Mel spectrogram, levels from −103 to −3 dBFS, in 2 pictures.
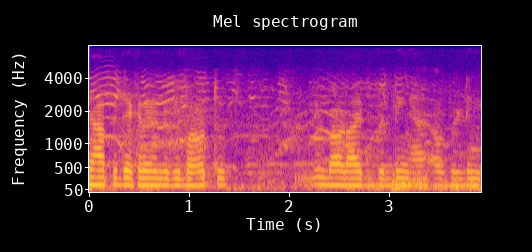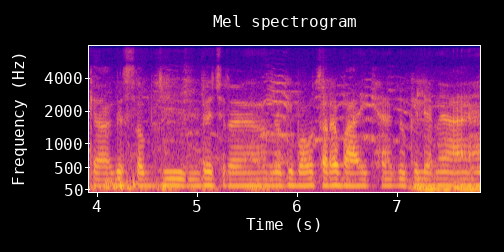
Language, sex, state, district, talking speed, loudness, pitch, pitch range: Hindi, male, Bihar, Jamui, 215 wpm, -21 LUFS, 140 Hz, 135-145 Hz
